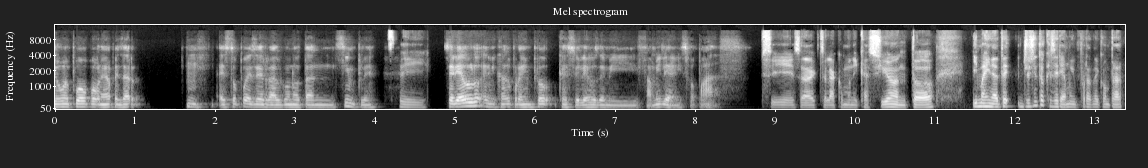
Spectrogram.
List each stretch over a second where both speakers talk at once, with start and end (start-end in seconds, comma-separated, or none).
none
